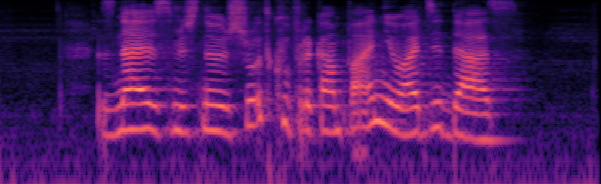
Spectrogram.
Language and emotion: Russian, positive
